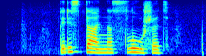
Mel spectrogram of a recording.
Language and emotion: Russian, angry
